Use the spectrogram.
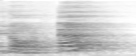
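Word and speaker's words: daughter: डॉटर, इसमें कोई भी रूल नहीं अप्लाई हो रहा था तो हमने टर, टर के लिए टी के लिए स्ट्रोक बनाया और इनिशियल में आर हुक बनाया, जीएच हमारा साइलेंट है, डॉटर।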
